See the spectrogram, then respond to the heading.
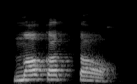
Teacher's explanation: a última sílaba que é a mais forte é a que a gente fala com mais forte com mais intensidade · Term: sílaba tônica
